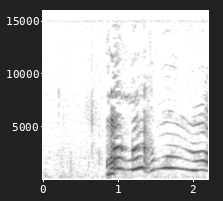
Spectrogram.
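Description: A baby's high-pitched squealing cry, starting about a second in after a short silence, rising sharply and then gliding slowly downward.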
